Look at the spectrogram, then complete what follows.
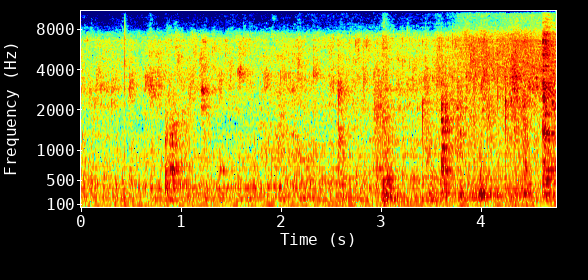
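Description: Potato chunks frying in hot oil in a kadai, a steady sizzle, with a few light clicks and scrapes of a spoon near the end as turmeric is stirred through.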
